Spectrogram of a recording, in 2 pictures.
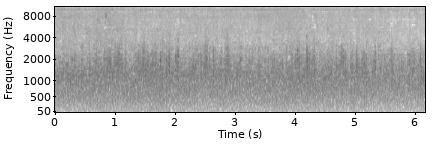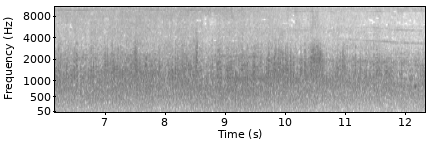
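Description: Wind rushes loudly past a moving motorcycle.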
